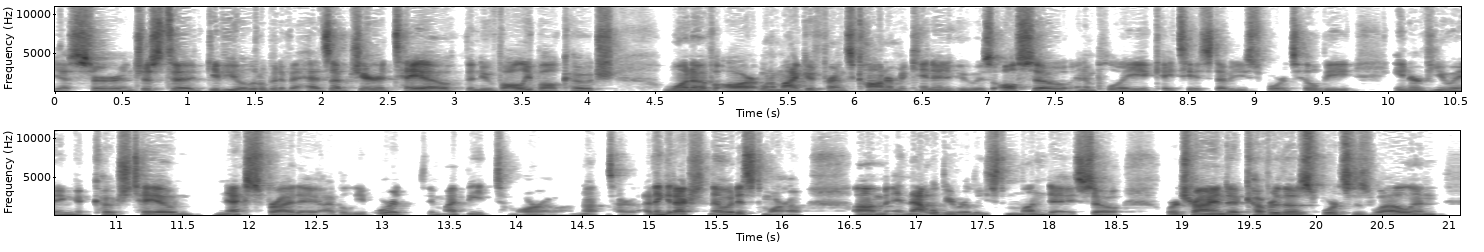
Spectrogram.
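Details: Adult man speaking; typical speech.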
